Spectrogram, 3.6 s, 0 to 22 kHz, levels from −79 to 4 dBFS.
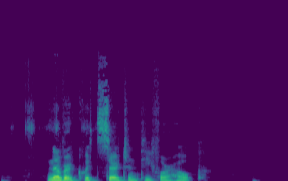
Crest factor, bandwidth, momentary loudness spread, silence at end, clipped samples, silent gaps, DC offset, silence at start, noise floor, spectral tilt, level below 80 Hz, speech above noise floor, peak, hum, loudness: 20 dB; 14.5 kHz; 13 LU; 1.25 s; under 0.1%; none; under 0.1%; 0.6 s; -84 dBFS; -6.5 dB/octave; -58 dBFS; 62 dB; -4 dBFS; none; -23 LUFS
